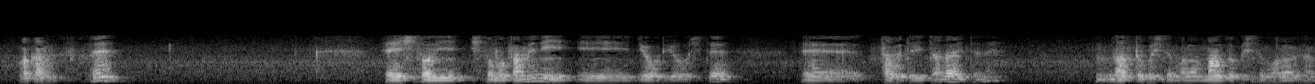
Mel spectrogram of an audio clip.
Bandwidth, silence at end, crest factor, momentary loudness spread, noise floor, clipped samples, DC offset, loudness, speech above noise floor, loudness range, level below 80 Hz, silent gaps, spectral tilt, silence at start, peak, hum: 4 kHz; 0 s; 22 dB; 23 LU; -46 dBFS; under 0.1%; under 0.1%; -23 LUFS; 23 dB; 5 LU; -70 dBFS; none; -9.5 dB/octave; 0 s; -2 dBFS; none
